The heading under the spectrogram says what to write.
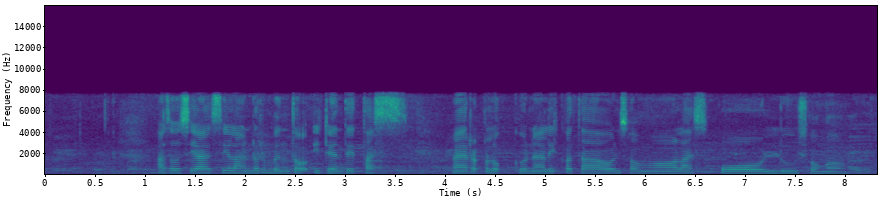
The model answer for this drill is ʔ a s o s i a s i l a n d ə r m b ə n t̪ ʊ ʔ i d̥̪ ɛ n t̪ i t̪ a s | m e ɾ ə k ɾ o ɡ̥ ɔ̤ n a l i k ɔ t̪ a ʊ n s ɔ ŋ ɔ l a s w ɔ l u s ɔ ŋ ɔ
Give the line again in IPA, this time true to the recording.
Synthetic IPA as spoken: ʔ a s o s i a s i l a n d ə r m b ə n t̪ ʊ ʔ i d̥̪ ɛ n t̪ i t̪ a s | m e ɾ ə k l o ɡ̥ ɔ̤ n a l i k ɔ t̪ a ʊ n s ɔ ŋ ɔ l a s w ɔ l u s ɔ ŋ ɔ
